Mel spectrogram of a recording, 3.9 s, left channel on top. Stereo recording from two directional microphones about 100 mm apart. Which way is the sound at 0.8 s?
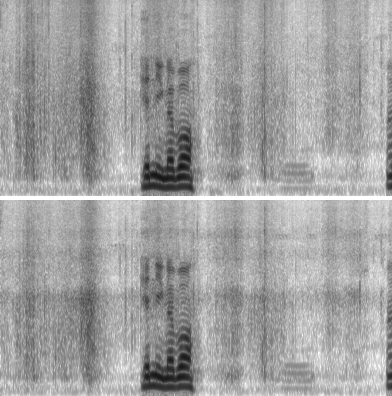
10° left (ahead or behind).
